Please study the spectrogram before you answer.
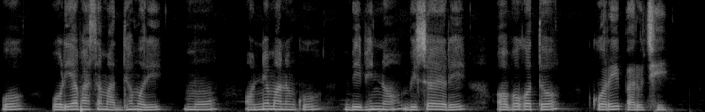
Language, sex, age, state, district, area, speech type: Odia, female, 18-30, Odisha, Boudh, rural, spontaneous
